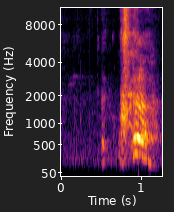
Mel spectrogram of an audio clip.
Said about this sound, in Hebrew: לבריאות.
